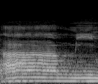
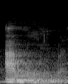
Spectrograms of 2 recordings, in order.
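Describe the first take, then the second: First: The vowels are drawn out long. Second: The vowels are said short. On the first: It asks that the prayer be granted. "dibaca panjang" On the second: It names a person who believes. "itu hanya artinya orang yang beriman"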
